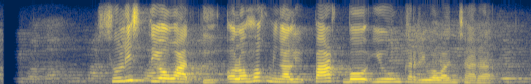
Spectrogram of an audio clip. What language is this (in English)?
Sundanese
